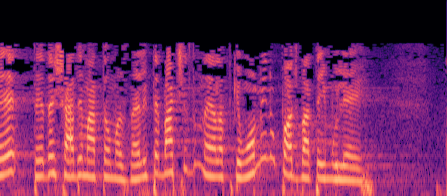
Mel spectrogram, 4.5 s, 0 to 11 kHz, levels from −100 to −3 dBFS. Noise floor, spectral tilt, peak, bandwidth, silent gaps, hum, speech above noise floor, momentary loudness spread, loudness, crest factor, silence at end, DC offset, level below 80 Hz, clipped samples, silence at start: -48 dBFS; -9.5 dB/octave; -4 dBFS; 5.8 kHz; none; none; 28 dB; 4 LU; -20 LUFS; 16 dB; 0.05 s; under 0.1%; -40 dBFS; under 0.1%; 0 s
